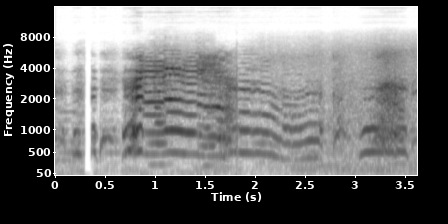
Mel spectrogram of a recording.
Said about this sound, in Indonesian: Ada suara bayi.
